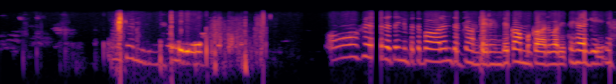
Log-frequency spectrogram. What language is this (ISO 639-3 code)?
pan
